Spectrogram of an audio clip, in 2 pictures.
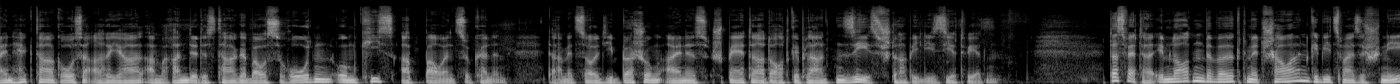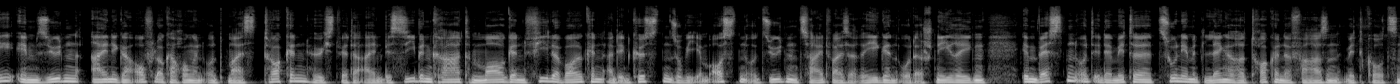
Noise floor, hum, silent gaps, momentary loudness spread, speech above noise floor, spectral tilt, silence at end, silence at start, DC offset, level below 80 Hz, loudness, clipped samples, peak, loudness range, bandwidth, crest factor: -46 dBFS; none; none; 5 LU; 24 dB; -5 dB/octave; 0 s; 0 s; under 0.1%; -36 dBFS; -22 LUFS; under 0.1%; -4 dBFS; 3 LU; 16.5 kHz; 16 dB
